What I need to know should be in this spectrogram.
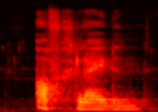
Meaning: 1. to slide down 2. to slip off
- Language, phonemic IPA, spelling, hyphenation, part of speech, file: Dutch, /ˈɑfˌxlɛi̯.də(n)/, afglijden, af‧glij‧den, verb, Nl-afglijden.ogg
